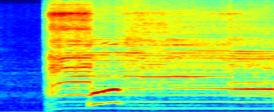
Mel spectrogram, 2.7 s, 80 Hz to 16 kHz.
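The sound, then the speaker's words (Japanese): A Braun Multiquick 5 hand blender, used without a lid on its slower speed 1 setting, starts abruptly and runs with a steady, loud motor whine and buzzing harmonics, its pitch dipping briefly as it churns through banana and milk, then holding steady. “買ってよかった！イチ押しアイテム図鑑：ブラウンの「マルチクイック5ハンドブレンダー」”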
